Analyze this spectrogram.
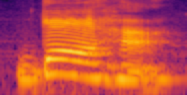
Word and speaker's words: guerra: prestem atenção é que quando pronunciamos é a sílaba g hough não pronunciamos a vogal um tá a professora que difícil ainda não compreende então vamos ler com calma as palavras guerra e parem bem guerra não aparece a vogal u aparece praticamente só a vogal é guerra mas se não tivesse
